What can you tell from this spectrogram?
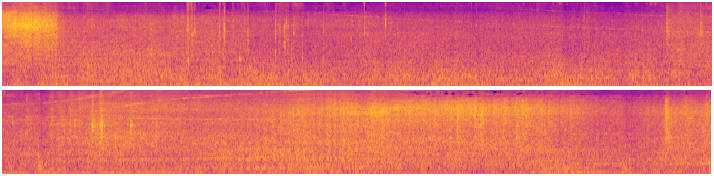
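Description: Diesel freight locomotive running with a steady low engine rumble, mixed with passing road traffic; a short burst of air hiss right at the start.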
